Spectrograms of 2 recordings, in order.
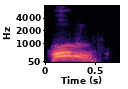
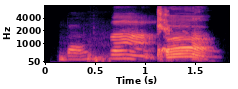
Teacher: Mim hanya sentuh. Dia rapatkan sangat. Hanya sentuh sahaja. Tapi ba ditekan.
